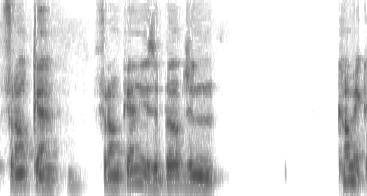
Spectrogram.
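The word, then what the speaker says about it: Franquin: q u i n and you pronounce it the french way frank okay he's a comic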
